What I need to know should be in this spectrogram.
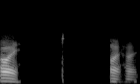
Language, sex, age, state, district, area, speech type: Assamese, male, 45-60, Assam, Dhemaji, rural, conversation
